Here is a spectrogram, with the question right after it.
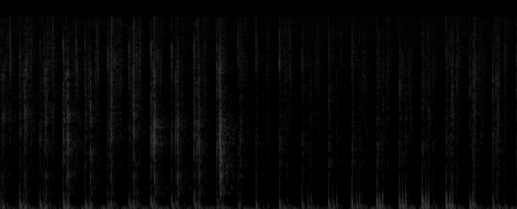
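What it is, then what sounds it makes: Leather wallet. Fingertips tap quickly on both faces of a small, closed, reddish-brown leather bifold wallet, held upright in both hands in front of the mic, with paper bills and receipts inside. The result is a rapid, slightly irregular patter of soft, dull, low thumps that die away almost instantly, with a faint brighter tick on some taps.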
